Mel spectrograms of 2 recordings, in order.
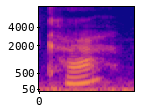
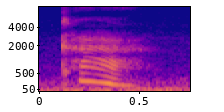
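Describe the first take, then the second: First: The particle has the tone used for questions. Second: The particle has the tone used for statements. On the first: The sentence is a question. "if it's a question we'll use ka" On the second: The sentence is a statement. "if it's a sentence we'll use ka"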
